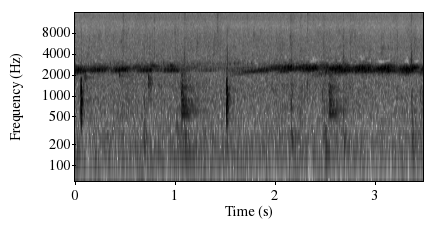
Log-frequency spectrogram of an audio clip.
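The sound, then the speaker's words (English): In Western Victoria, a steady chorus of brown tree frogs creaking on a high continuous note, with a few sharp, sparse pops from one or two striped marsh frogs scattered through. No voices. “you can just hear one or two striped marsh frogs popping.”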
